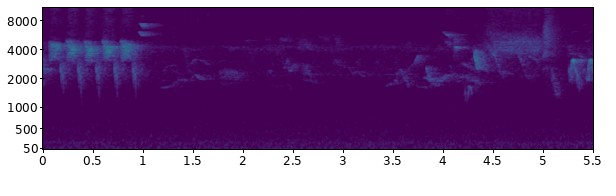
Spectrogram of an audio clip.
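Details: Common nightingale in morning song, Célé valley, Lot, France, summer 2023: a quick series of five loud repeated whistled notes, a quiet gap with faint notes, then varied twittering phrases toward the end.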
